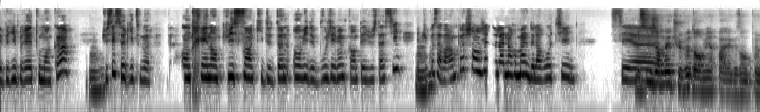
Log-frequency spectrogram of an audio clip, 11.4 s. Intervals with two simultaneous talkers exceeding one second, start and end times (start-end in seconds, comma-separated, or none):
none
